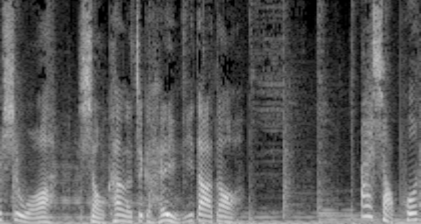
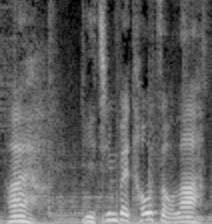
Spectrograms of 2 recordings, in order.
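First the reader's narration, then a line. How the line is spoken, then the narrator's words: Sighing. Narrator (Chinese): 冯先生叹了口气说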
